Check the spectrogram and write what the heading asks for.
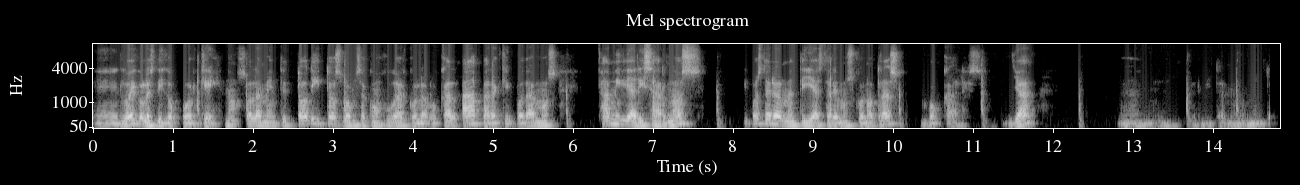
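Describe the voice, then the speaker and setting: A man teaching a language class over a video call. He is patient, checks in constantly with short tag questions, and says practice syllables loudly and distinctly. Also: medium pitch, big pitch swings, measured pace, creaky, slight background noise. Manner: patient, ends phrases with "¿ya?" and "¿no?". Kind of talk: online class.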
